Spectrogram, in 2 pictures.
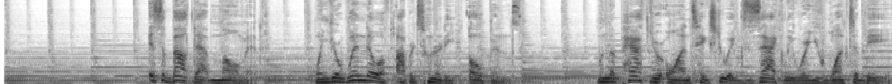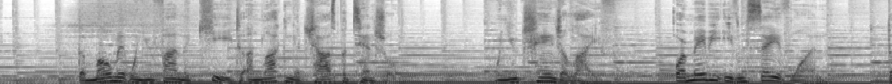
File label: inspirational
